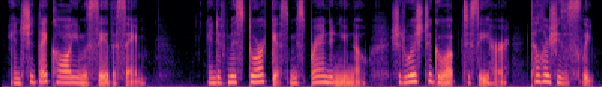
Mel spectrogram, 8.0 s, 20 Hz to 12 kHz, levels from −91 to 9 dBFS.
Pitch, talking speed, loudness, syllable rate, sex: 220 Hz, 210 wpm, -20 LUFS, 5.0 syllables/s, female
